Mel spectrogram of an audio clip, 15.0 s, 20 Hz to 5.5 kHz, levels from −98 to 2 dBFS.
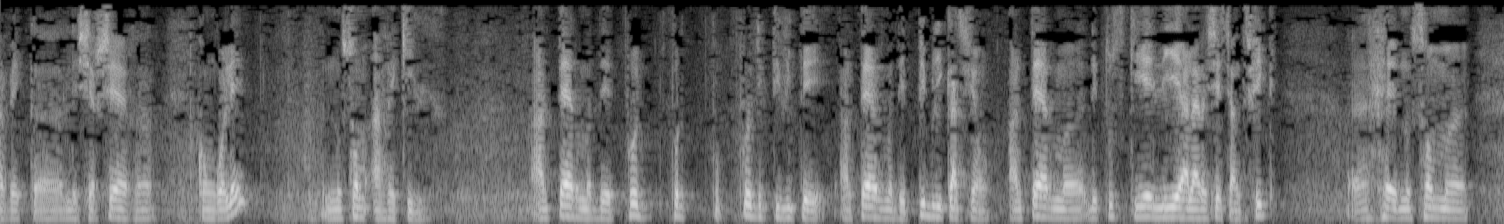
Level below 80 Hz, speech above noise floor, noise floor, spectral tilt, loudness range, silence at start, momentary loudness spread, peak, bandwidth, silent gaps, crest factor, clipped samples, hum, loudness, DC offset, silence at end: -56 dBFS; 21 dB; -43 dBFS; -7.5 dB/octave; 4 LU; 0 s; 19 LU; -2 dBFS; 5.4 kHz; none; 22 dB; under 0.1%; none; -22 LUFS; under 0.1%; 0 s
